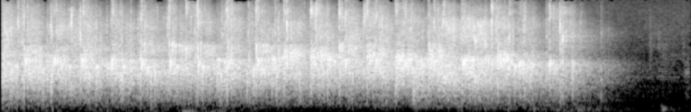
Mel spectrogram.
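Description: Audience applauding, the clapping dying away about six seconds in.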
